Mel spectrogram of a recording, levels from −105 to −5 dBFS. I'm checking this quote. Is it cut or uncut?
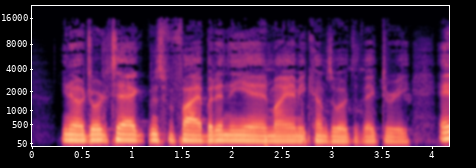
cut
